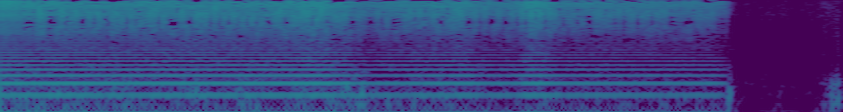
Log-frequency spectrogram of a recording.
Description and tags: video game sounds games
